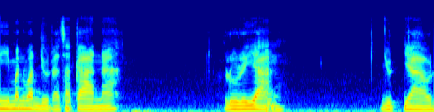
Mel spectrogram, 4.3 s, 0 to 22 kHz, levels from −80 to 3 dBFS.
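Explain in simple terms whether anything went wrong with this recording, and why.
Yes, a couple of things went wrong. The whole recording sounds like Bluetooth LC3 compression, the codec used by newer Bluetooth LE Audio earbuds and headsets. That's the likely cause of the clearly breathy, grainy edge on the speech the whole way through. The codec chops sound into very short slices, which fits 7.5 ms frames, and at this quality it throws away a lot of the top end and patches it with noise. You can plainly hear it.

On top of that there are two spots of lost LE Audio frames, where bits of the wireless stream never arrived. The first is at about 0.66 s and lasts around 30 ms. The second spreads over roughly 2.66 to 2.76 s, with the gaps scattered through that stretch and none much longer than 20 ms. In each case the decoder had nothing new to play, so it reused the last bit of sound with its detail scrambled.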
